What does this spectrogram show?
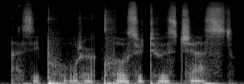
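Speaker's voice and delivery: hushed, breathy reading; whispering. Acted. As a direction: drop to a sultry whisper. Reading a steamy moment.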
